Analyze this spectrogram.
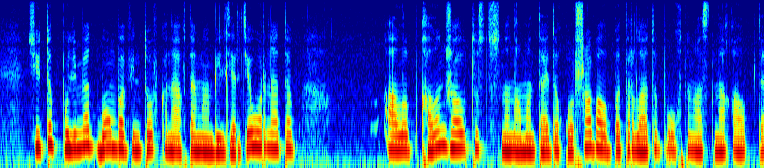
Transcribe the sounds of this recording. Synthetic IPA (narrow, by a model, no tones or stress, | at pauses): sʏjt̪ɪp̚b̥ulʲimʲo̞t̪̚bo̞mbavʲint̪o̞fkanəaft̪o̞mobʲijld̪e̞ɾd̪e̞wo̞ɾnɑt̪əp̚ | ɑlˠəpqʰɑlˠənʒɑwt̪ʰʊst̪ʰʊ̥sənɑnɑmɑnt̪ɑjd̪əqʰo̞ɾʃɑpɑlˠəp̚bət̪əɾlˠɑt̪əpwoqə̥t̪əɴɑst̪ənɑqʰɑlˠəp̚t̪ə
